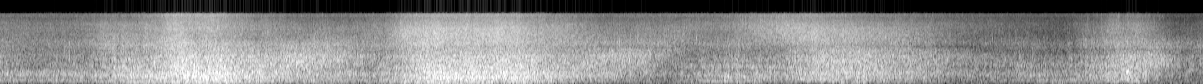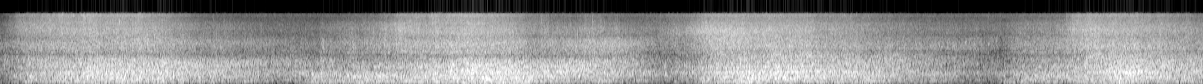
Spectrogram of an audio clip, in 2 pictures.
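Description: Black Sea surf breaking on the shore, each wave swelling up and washing back about every three to four seconds.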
